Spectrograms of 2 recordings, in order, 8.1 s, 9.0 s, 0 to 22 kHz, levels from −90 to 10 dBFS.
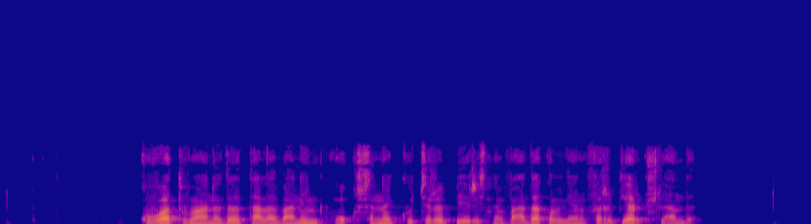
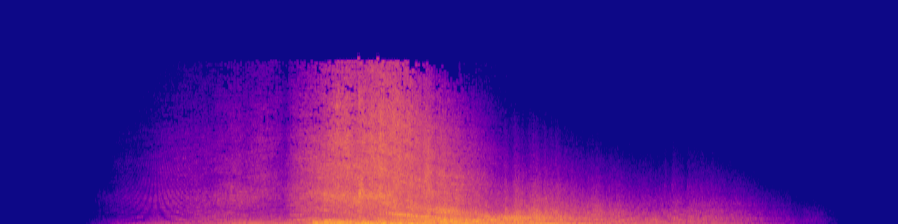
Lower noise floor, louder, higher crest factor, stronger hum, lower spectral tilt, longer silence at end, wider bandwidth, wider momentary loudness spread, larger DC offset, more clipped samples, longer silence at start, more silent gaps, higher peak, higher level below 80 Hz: first, under -90 dBFS vs -68 dBFS; second, -36 LUFS vs -15 LUFS; first, 26 dB vs 20 dB; neither; about the same, -4.5 dB/octave vs -4 dB/octave; second, 1.2 s vs 1.6 s; second, 8 kHz vs 16.5 kHz; second, 14 LU vs 24 LU; neither; neither; second, 1.4 s vs 1.85 s; neither; second, -10 dBFS vs 0 dBFS; second, -60 dBFS vs -28 dBFS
